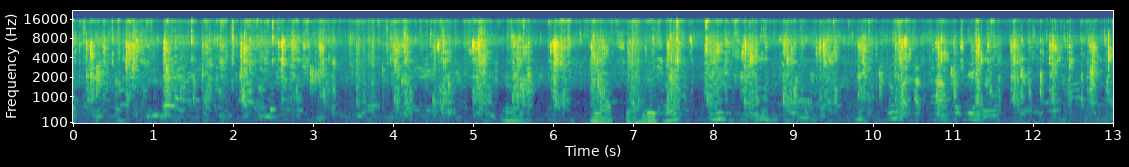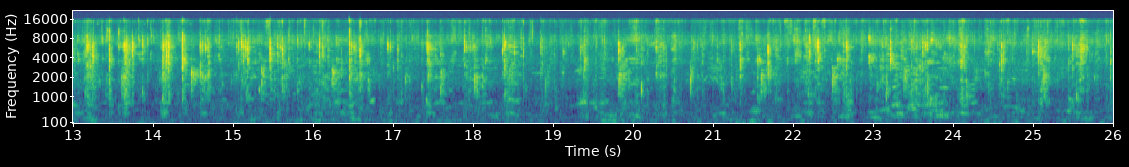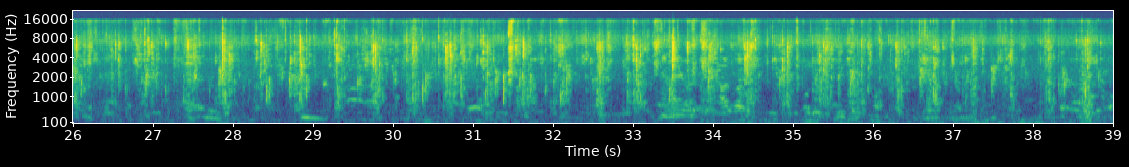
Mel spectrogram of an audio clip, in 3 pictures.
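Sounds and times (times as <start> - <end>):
footsteps on pavement: 0.0 - 39.0.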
